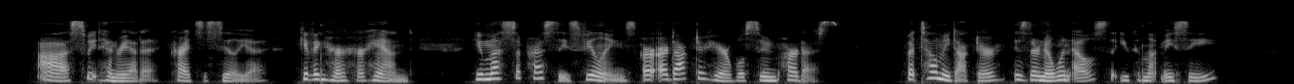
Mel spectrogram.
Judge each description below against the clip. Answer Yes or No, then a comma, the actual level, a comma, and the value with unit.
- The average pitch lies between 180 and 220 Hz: Yes, medium, 185 Hz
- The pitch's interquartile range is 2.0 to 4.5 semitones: No, average, 5.0 semitones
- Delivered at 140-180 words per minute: Yes, average, 170 wpm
